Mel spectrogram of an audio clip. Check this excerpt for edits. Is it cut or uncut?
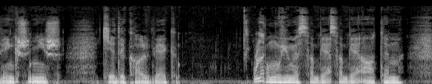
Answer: cut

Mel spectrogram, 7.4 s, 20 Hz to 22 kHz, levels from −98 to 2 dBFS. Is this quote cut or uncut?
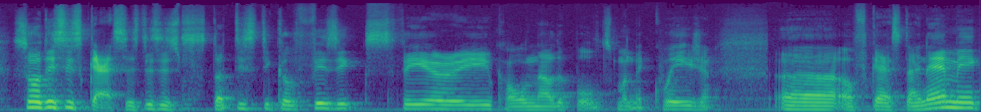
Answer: cut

